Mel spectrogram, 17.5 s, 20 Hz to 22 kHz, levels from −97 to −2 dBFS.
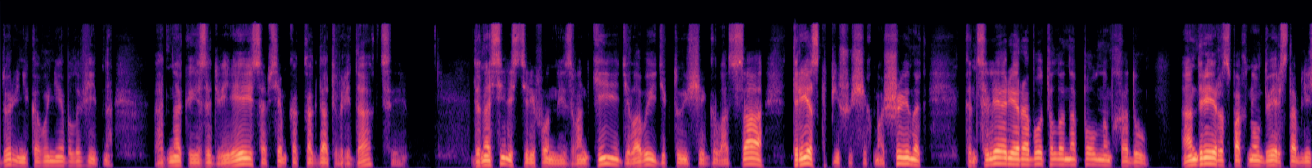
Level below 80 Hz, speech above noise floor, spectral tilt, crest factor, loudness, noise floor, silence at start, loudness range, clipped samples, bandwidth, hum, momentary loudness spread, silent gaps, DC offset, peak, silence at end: -60 dBFS; 40 dB; -6 dB/octave; 20 dB; -26 LUFS; -66 dBFS; 0.05 s; 6 LU; under 0.1%; 12.5 kHz; none; 14 LU; none; under 0.1%; -6 dBFS; 0 s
